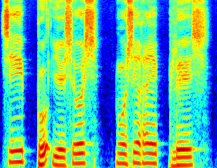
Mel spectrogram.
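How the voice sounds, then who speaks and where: A man putting on a shrill, frantic demon-chasing disciple. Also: takes it slowly, a little mellow, clean tone, dry recording, clean studio sound. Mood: defensive. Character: overeager male exorcist, obsessed with casting out demons.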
